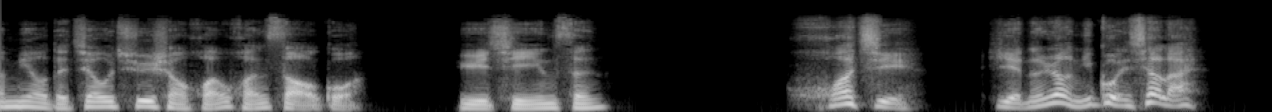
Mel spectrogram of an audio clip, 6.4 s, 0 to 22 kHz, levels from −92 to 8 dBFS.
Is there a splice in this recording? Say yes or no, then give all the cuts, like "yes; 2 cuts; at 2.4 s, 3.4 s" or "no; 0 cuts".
yes; 1 cut; at 4.9 s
